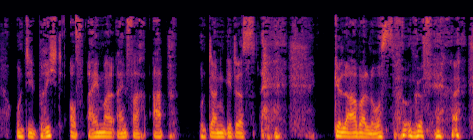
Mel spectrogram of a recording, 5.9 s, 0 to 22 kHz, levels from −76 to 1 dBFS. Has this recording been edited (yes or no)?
no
